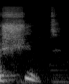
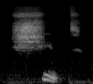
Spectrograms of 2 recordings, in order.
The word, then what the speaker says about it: Shut: name, my friend, the chute. S H U T. And you spell it with a line over the U. Shoot.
